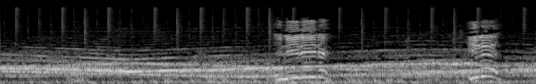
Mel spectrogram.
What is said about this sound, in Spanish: Siguen sonando las alarmas antiaéreas en ciudades como Tel Aviv.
